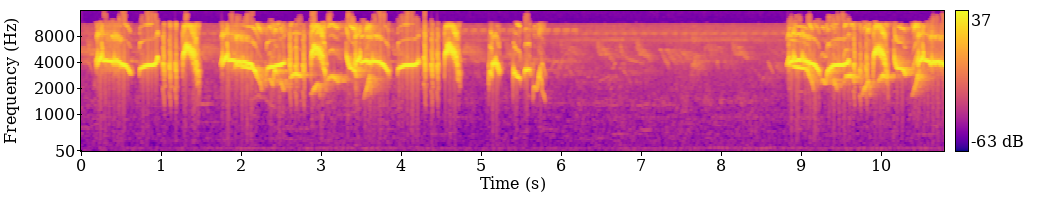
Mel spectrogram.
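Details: A hen Oriental magpie-robin sings to prompt a male to sing. Rich bursts of sweeping whistles and rapid clicking trills are followed by a quiet gap of several seconds, then the song returns.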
